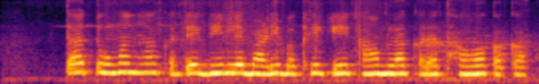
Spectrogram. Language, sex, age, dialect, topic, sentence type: Chhattisgarhi, female, 18-24, Western/Budati/Khatahi, agriculture, statement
